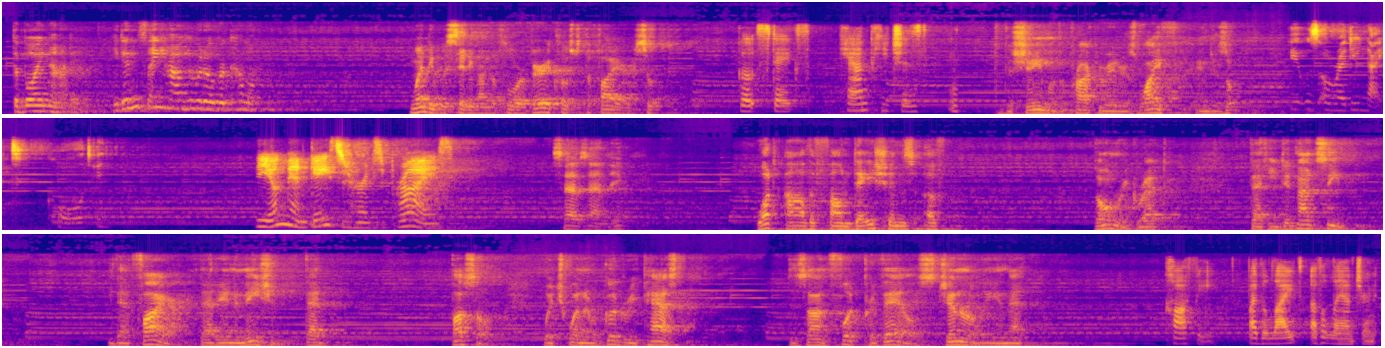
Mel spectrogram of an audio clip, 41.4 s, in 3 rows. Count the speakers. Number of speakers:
8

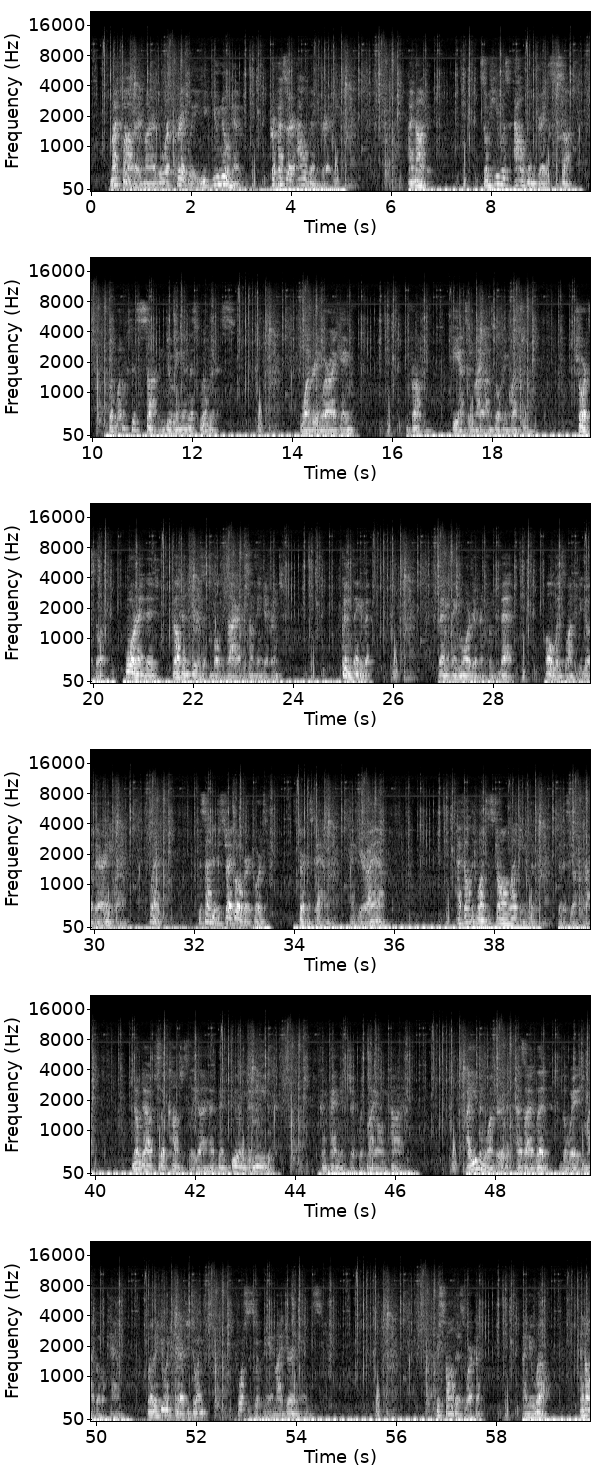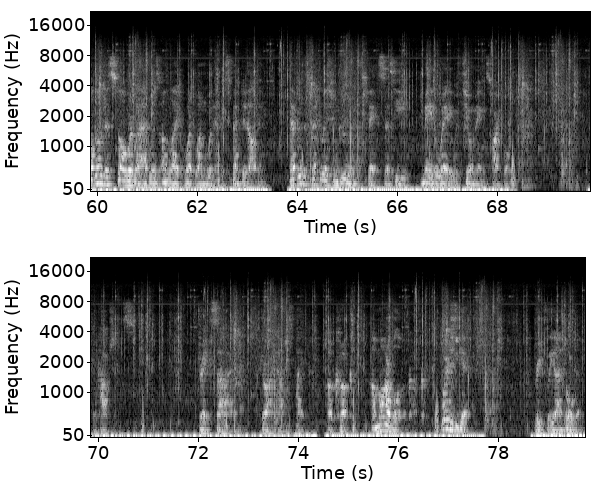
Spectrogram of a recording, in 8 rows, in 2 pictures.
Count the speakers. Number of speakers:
1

